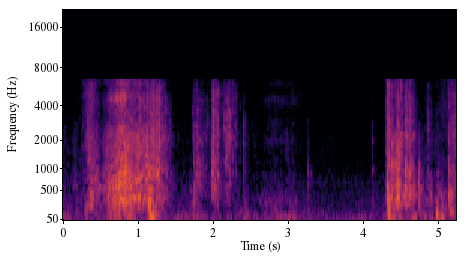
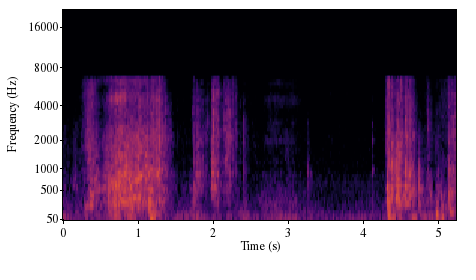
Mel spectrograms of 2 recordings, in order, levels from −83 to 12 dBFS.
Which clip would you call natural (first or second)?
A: second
